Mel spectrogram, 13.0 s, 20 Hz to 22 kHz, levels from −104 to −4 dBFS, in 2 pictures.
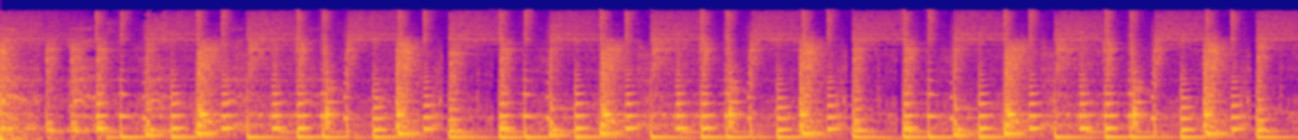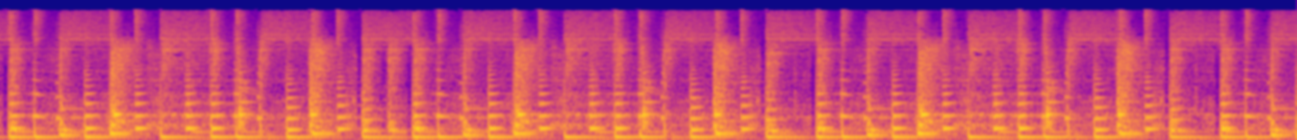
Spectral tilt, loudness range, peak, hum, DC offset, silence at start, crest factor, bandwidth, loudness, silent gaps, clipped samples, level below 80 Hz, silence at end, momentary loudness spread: -5 dB/octave; 0 LU; 0 dBFS; none; under 0.1%; 0 s; 18 dB; 17 kHz; -19 LUFS; none; under 0.1%; -44 dBFS; 0 s; 3 LU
